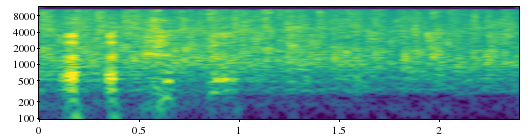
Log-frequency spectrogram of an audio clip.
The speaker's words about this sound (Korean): 진짜 오늘 박수로 한번 우리 주님께 부활하신 예수님께 진짜 박수 한번 쳐 드립시다. 쳐 드린다가 이상하네. 올려 드립시다.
